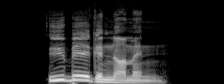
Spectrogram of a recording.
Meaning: past participle of übelnehmen
- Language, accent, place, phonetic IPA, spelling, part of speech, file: German, Germany, Berlin, [ˈyːbl̩ɡəˌnɔmən], übelgenommen, verb, De-übelgenommen.ogg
